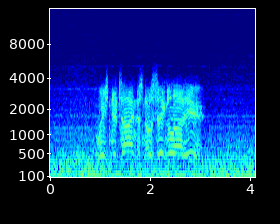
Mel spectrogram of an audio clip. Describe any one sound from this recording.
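A middle-aged man speaks calmly over a headset radio.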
